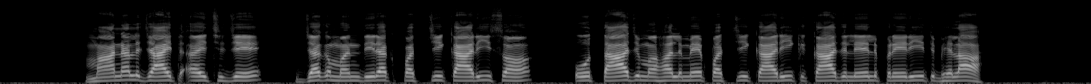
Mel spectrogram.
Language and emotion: Maithili, neutral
